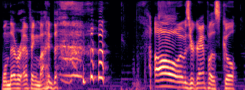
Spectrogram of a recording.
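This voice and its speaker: A man's voice: medium pitch, fairly even intonation, a little fast, a bit bright, faint music behind. A man streaming a retro game, rambling casually to his chat with fillers and the odd swear word. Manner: talks to chat while playing. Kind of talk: casual live-stream gameplay commentary.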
